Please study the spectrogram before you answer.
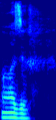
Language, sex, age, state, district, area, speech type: Nepali, male, 18-30, West Bengal, Darjeeling, urban, spontaneous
